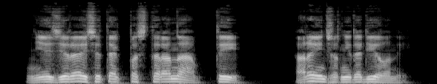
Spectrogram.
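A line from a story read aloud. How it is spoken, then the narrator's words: Hiss. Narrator (Russian): прошипел он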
